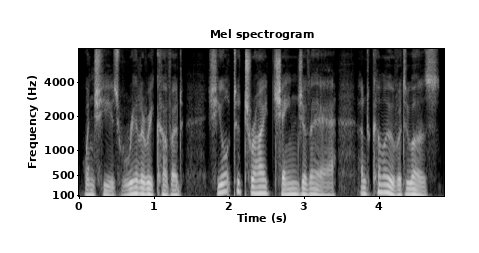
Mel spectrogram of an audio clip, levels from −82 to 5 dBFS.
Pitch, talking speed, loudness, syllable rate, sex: 110 Hz, 210 wpm, -17 LUFS, 5.6 syllables/s, male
